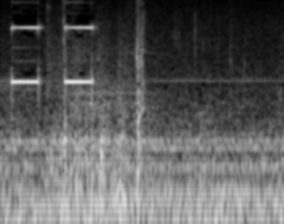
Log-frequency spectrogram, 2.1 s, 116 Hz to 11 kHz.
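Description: Seatbelt reminder chime of a 2012 Mercedes-Benz GL450, sounding as two short, high beeps about half a second apart in the first second; the warning means a front seatbelt is unfastened. After that only the low hum of the idling engine is heard in the cabin.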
